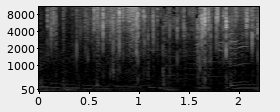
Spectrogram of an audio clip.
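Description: Crinkling of a corn-potage-flavoured corn snack wrapper being opened, many quick crackles and rustles of thin plastic packaging in a continuous, moderately quiet stretch.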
